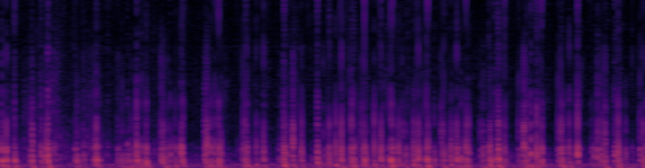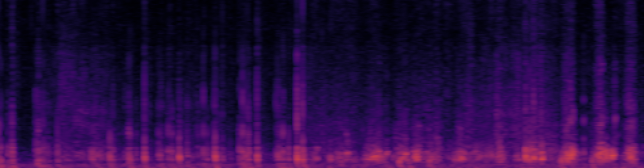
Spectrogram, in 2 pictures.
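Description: Long nails tap and scratch on the heel of an empty white synthetic leather sneaker, then move to the side stripes of the synthetic upper. The result is a rapid, steady stream of dry, clicky taps mixed with soft scratching, each tap stopping short with no ring. Toward the end the scratching grows brighter and slightly louder.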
